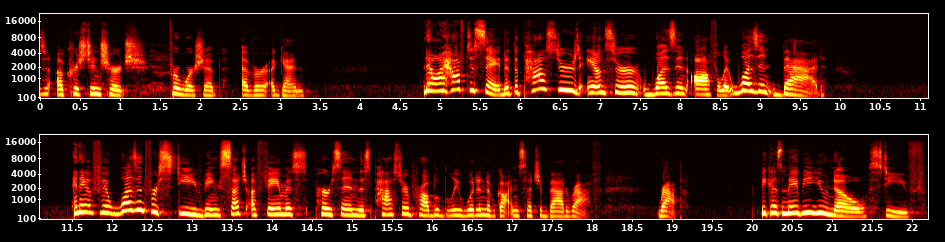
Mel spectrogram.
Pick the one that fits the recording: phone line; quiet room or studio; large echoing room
large echoing room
